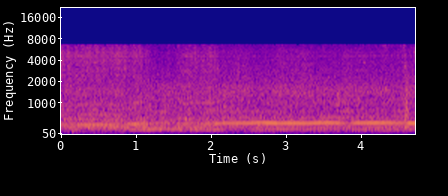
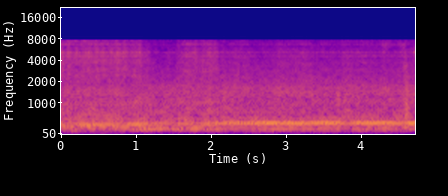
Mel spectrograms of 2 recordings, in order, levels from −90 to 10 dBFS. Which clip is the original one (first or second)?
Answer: first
